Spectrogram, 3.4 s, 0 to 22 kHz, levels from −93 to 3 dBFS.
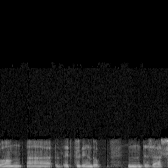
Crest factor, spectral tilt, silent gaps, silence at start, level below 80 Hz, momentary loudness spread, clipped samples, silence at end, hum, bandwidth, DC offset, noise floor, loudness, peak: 16 dB; -5.5 dB/octave; none; 0 s; -82 dBFS; 10 LU; under 0.1%; 0 s; none; 13 kHz; under 0.1%; -55 dBFS; -35 LUFS; -18 dBFS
